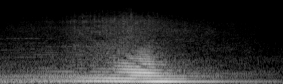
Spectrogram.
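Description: Propeller airplane taking off, a small plane flown by a pilot in Kenya, its engine a droning, harmonic tone that swells steadily to a loud peak midway and then eases off, with no voices.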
